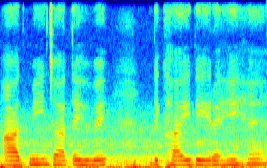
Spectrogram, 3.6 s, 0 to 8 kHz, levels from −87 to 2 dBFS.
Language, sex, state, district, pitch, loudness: Hindi, female, Bihar, Vaishali, 160 Hz, -15 LUFS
